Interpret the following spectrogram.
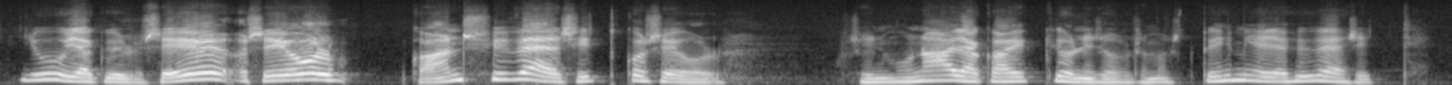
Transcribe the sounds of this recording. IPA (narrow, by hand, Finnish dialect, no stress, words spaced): juː jɑ kyl seː se ol kɑns hyʋæˑ sit ko se ol ko siːn munɑˑ jɑ kɑikːi ol ni se ol semost pehmiæˑ jɑ hyʋæˑ sitːe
